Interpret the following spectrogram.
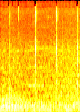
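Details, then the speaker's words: KDK old-model stand fan, noisy and slow, cutting out; fan motor hum with sharp regular ticks about twice a second from a loose, badly worn motor bushing, to be replaced along with capacitor if weak. "yan lakas ng tunog aan na yung ano nito busing malaki ng pudpod nito [Musika] Kaya maingay na"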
